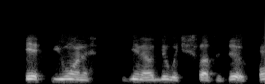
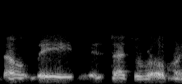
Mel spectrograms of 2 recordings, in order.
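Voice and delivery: much higher pitched imitation of a tearful old lady; crying old lady. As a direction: mimic a little old lady pleading through tears, pitched way up. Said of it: "little old lady came up to me crying".

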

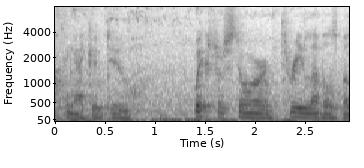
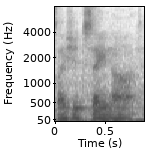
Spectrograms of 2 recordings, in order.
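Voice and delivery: usual speaking voice

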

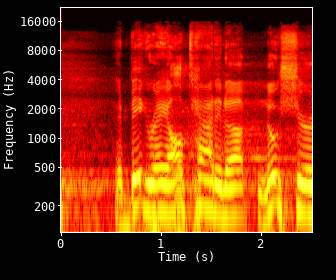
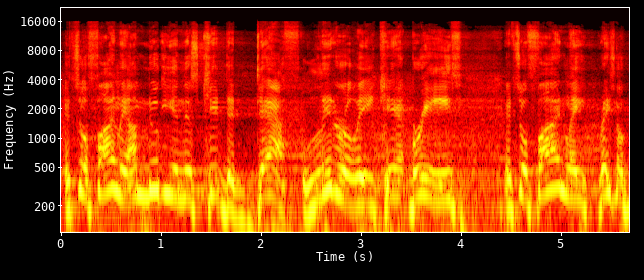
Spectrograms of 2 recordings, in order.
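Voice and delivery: ordinary talk, nothing marked

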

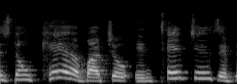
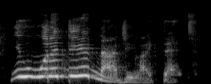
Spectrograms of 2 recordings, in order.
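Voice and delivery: higher and louder preaching punch; authoritative; 11 semitones higher, 5 dB louder than usual. Acted. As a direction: drive the truth home hard. Preaching climax.

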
